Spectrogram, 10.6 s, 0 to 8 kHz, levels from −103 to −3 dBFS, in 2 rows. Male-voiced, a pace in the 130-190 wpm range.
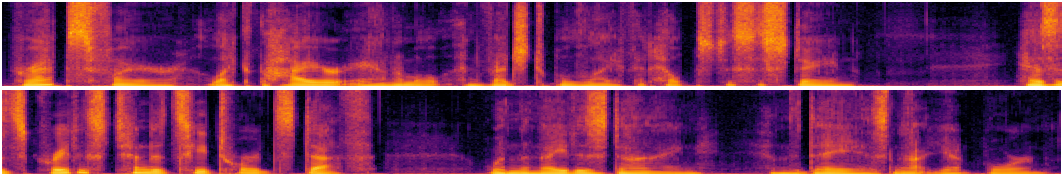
Yes: male; average, 175 wpm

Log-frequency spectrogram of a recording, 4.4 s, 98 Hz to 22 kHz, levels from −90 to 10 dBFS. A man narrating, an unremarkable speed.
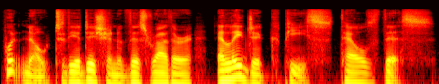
Yes: male; average, 165 wpm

